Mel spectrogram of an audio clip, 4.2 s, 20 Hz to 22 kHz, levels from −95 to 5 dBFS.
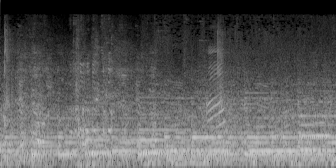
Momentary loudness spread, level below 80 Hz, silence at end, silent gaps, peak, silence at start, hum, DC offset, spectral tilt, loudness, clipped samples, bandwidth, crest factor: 3 LU; -44 dBFS; 0 s; none; -8 dBFS; 0 s; none; under 0.1%; -7 dB/octave; -21 LUFS; under 0.1%; 14 kHz; 12 dB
